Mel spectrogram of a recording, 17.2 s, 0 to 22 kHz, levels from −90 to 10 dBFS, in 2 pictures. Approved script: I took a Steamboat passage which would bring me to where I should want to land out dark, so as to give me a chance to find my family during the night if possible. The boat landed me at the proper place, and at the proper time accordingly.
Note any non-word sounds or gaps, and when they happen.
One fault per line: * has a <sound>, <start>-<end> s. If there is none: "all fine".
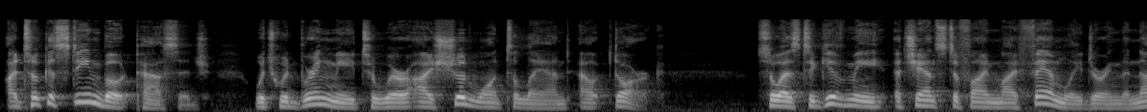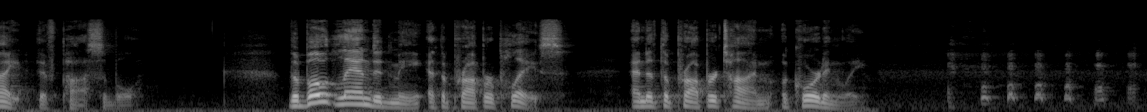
* has a laugh, 15.7-17.2 s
